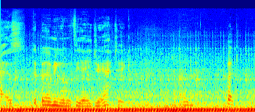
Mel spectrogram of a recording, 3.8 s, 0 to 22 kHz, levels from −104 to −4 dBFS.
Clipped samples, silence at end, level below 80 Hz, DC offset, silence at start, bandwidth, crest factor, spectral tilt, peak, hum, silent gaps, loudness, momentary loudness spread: under 0.1%; 0 s; -18 dBFS; under 0.1%; 0 s; 6.6 kHz; 10 dB; -9 dB/octave; -6 dBFS; none; none; -19 LUFS; 2 LU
